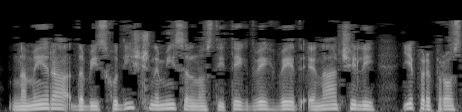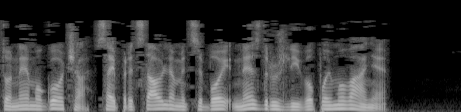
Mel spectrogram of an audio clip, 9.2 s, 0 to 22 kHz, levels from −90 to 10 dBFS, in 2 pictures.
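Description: Across the whole speech clip there is plainly audible transform-codec damage, most likely WMA compression at a low bitrate, consistent with about 32 kbps. Nothing remains above 10.1 kHz, weak spectral detail has been discarded, and a washy, ringing hiss rises and falls with the voice.

From 3.05 to 3.09 s, just before "enačili je preprosto nemogoča", there is pre-echo. Quantisation noise sized for the loud onset is spread back across the quiet 32 ms ahead of it, so a brief hiss precedes the attack and blurs its edge.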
